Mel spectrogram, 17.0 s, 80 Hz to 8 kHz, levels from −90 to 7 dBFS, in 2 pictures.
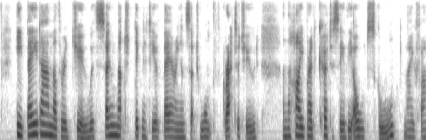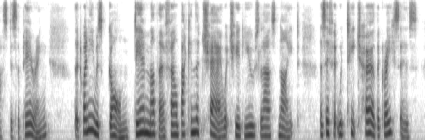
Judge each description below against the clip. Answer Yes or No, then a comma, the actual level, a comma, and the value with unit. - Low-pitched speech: No, medium, 180 Hz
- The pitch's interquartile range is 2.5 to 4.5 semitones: No, average, 5.1 semitones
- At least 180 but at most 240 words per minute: Yes, average, 190 wpm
